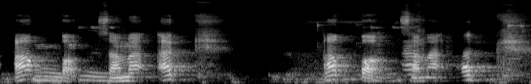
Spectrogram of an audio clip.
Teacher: qf dan Kaf sama-sama dari keluarnya dari lisan tetapi berdekatan makhrajnya tidak persis sama Q Bawah e di atasnya lagi sedikit Kaf Makanya beda bunyinya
